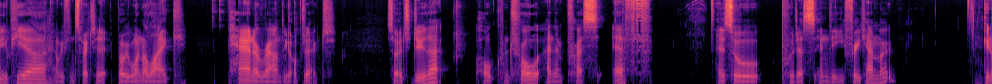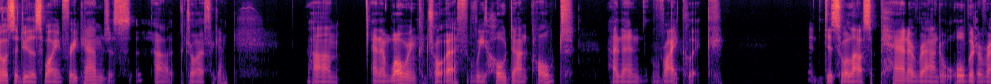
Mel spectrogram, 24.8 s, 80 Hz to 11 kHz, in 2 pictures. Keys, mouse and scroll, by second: 0.0-1.4 typing, 1.7 middle click, 2.5 click, 2.8 a, 3.3 1, 7.5 ctrl+f, 20.3-24.7 alt+right drag.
